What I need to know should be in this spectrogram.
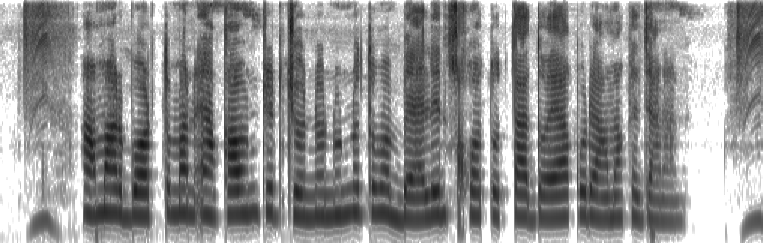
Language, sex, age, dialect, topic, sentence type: Bengali, female, 18-24, Northern/Varendri, banking, statement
